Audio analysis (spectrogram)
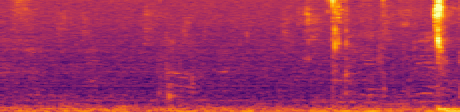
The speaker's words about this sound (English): But first, let's have a sip. Here's to ya. Cheers. Cheers.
